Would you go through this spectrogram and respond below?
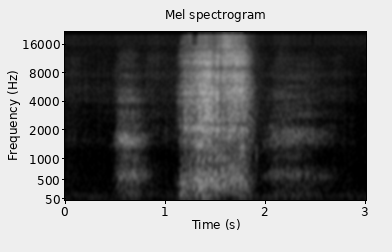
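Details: Person feeling a bit sick, woken in the middle of the night by a sneezing fit: sharp in-breath, one loud explosive sneeze, trailing exhale; sneezing.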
